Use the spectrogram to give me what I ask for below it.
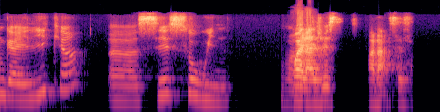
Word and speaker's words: Samhain: moi je le prononce Amen pour celles qui ont pas, qui Ouais.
